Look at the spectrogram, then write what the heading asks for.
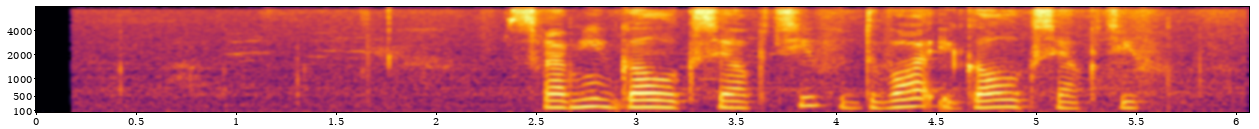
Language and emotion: Russian, neutral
